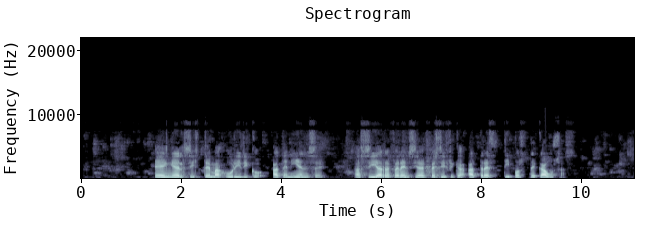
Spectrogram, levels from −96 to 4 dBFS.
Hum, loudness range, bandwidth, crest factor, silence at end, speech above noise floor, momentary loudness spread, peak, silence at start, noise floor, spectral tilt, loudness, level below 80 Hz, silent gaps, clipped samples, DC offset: none; 3 LU; 7.8 kHz; 20 dB; 1.5 s; 37 dB; 13 LU; 0 dBFS; 1.5 s; -56 dBFS; -4.5 dB/octave; -20 LUFS; -74 dBFS; none; under 0.1%; under 0.1%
